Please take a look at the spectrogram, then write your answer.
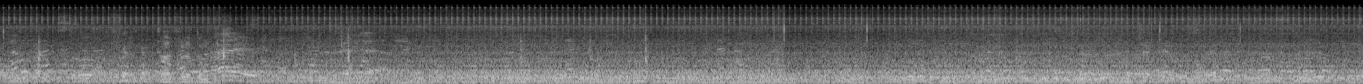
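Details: Ducted propeller in a MARINTEK (Trondheim) test facility experiment, with its strobe tuned to propeller rpm: a dense, gravel-like rattling crackle over a steady hum with faint tones above. The propeller is cavitating.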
